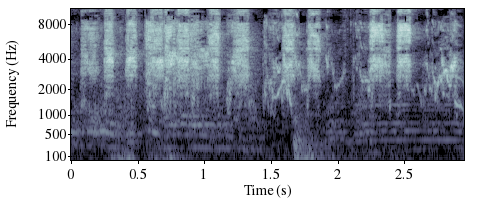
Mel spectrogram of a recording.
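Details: Budgerigars in a pet colony giving bright, high chirps and warbling chatter, a few clear whistled squeaks near the end, with soft low thuds between calls.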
